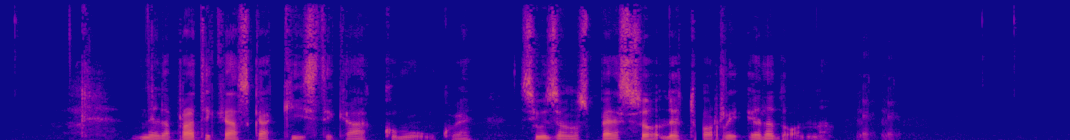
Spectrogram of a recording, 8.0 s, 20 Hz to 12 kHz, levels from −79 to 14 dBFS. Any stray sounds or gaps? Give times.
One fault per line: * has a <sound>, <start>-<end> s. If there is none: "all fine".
* has a dropout, 5.2-5.3 s
* has a laugh, 6.4-6.8 s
